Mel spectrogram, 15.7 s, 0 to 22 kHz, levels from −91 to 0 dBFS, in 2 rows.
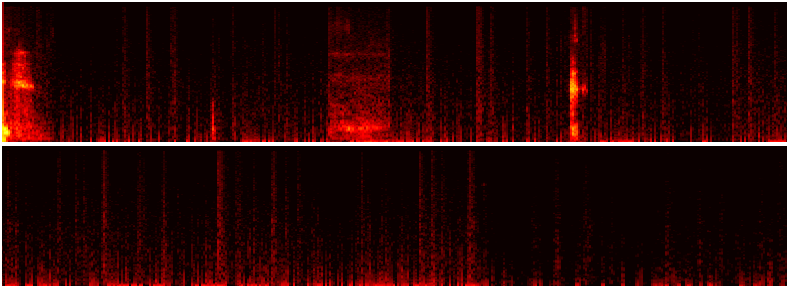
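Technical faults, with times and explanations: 12.57 to 15.71 s, channel delay (comb filtering): Near the end, the speech turns rough and slightly doubled, and it stays that way to the close. One channel runs late by about 20 ms, and the two are summed to mono. Content shared by both channels cancels at evenly spaced frequencies, starting at around 20 Hz. These fixed notches roughen the sound and give it a slightly doubled quality.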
